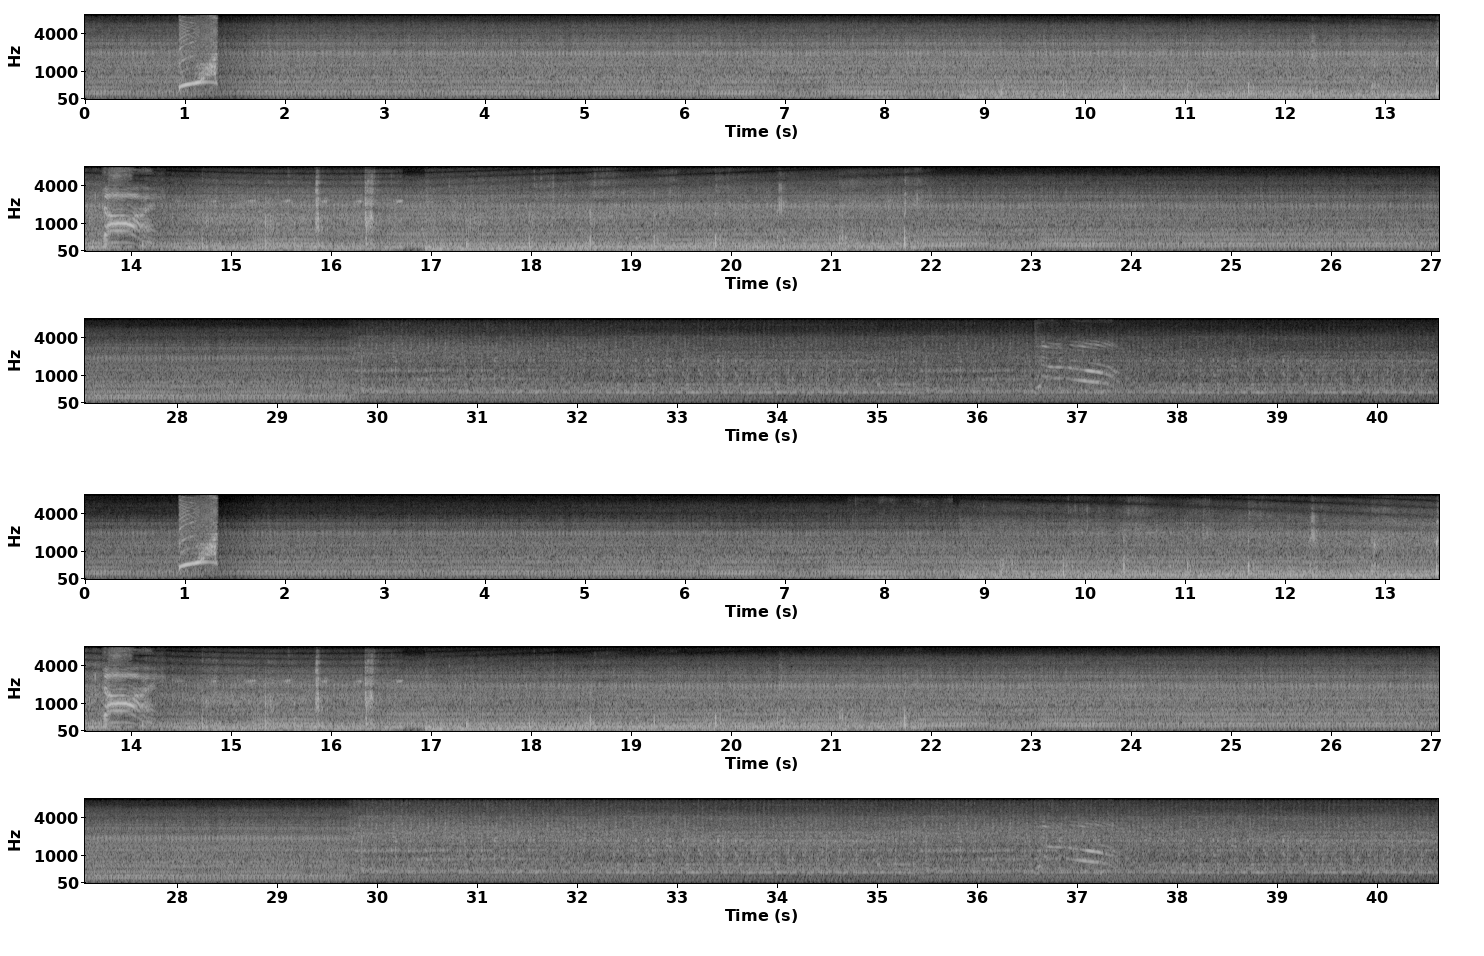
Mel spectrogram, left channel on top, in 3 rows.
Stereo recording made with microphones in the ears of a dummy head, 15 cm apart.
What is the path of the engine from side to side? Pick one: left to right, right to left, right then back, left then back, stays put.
left to right.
